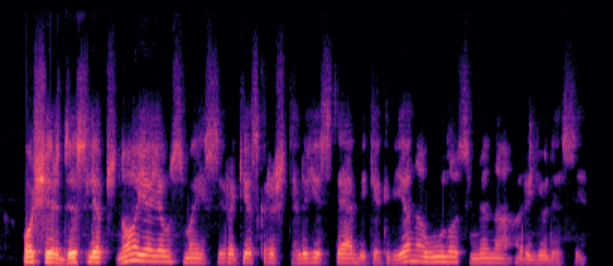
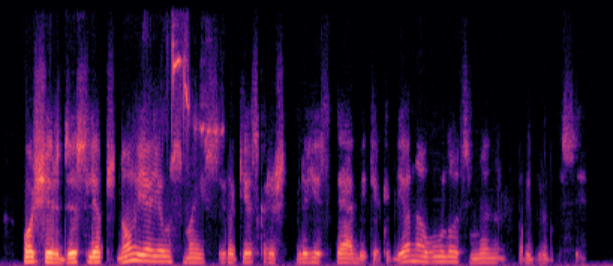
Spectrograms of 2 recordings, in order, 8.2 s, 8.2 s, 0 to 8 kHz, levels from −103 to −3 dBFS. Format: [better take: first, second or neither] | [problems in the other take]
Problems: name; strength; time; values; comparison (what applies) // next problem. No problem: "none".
first | noise reduction (neural diffusion model UNIVERSE++)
